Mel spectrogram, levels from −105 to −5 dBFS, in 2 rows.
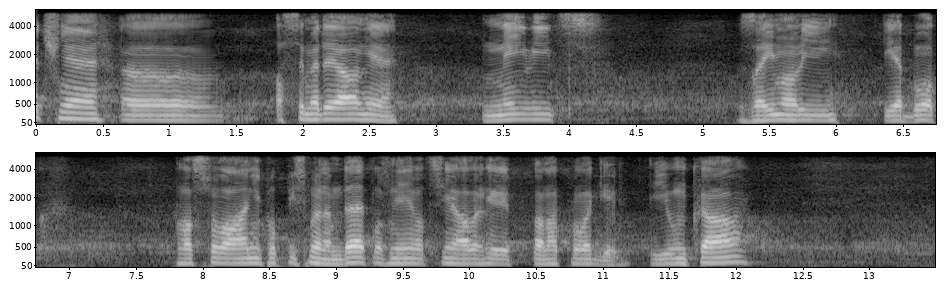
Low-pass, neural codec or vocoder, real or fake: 5.4 kHz; codec, 32 kHz, 1.9 kbps, SNAC; fake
